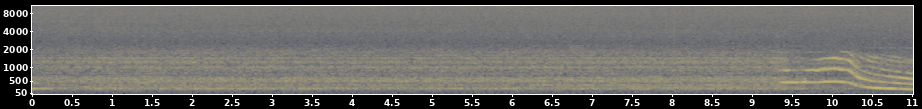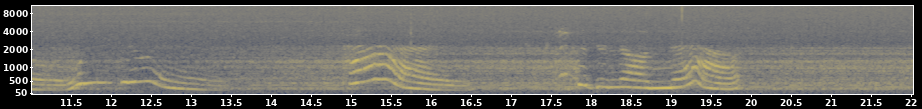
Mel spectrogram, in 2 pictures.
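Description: Three long, drawn-out wordless vocal calls, each sliding up and then falling in pitch, in the second half. A steady hum of old videotape runs underneath throughout.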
